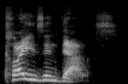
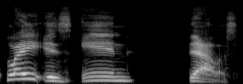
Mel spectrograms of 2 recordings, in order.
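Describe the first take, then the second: First: Said in the usual way. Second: "Klay is in" drawn out, then "Dallas" set apart; measured restatement with a pause before "Dallas"; slow, deliberate emphasis. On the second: Real, not acted. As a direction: spell it out slowly, pausing before "Dallas". Repeats statement slowly for emphasis.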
